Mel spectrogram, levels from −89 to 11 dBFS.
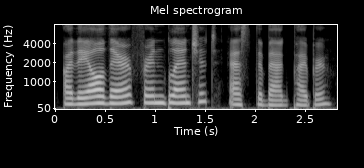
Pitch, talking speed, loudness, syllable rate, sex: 215 Hz, 190 wpm, -18 LUFS, 5.9 syllables/s, female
